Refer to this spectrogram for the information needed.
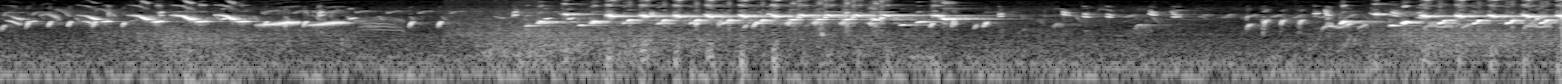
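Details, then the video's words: Mixed songbirds including European goldfinch, canaries and mules, songs used to stimulate other songbirds; bouncy twittering phrases, a sustained buzzy trill section mid-way, then short chirps and another lively run. "Stieglitz Kanarienvögel und Maultiere stimulieren alle Singvögel"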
